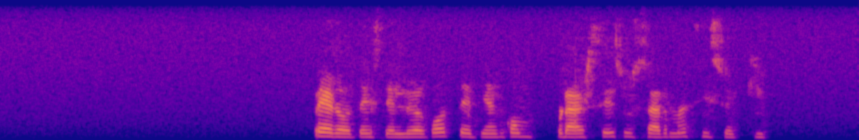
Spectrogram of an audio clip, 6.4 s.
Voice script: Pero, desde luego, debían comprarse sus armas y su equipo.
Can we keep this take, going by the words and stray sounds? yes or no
yes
